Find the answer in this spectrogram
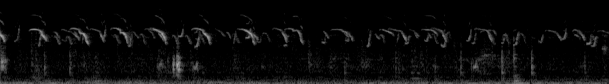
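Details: A clutch of few-days-old black chicks, still needing their mother's warmth, calls loudly: rapid high cheeps that drop in pitch, densely layered, with occasional lower thuds and light background noise.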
